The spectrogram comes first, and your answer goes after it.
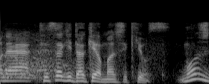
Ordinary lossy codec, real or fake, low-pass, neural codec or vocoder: none; real; 7.2 kHz; none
